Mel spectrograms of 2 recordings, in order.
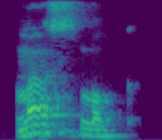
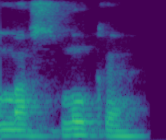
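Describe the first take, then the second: First: The phrase ends on a consonant, no final vowel. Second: The phrase ends with a final a vowel. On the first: The speaker calls it right. "Cara memberhentikan suara" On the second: The speaker calls it wrong. "Nggak perlu masmuka"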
